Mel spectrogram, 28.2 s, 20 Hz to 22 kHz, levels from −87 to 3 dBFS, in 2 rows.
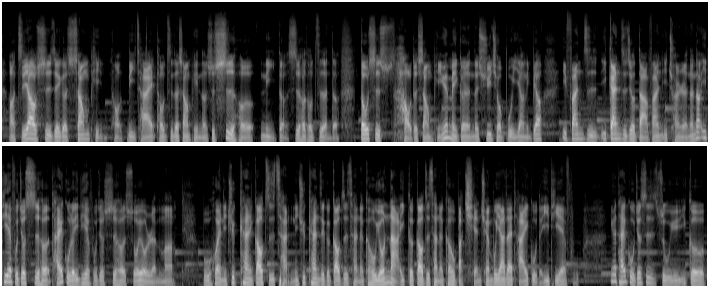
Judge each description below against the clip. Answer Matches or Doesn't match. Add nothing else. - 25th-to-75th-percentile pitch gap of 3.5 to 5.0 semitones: Matches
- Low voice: Matches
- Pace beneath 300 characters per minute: Matches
